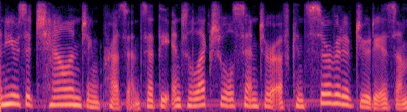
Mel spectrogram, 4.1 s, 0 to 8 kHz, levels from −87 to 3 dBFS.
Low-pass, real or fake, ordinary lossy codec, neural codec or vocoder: 7.2 kHz; real; Opus, 16 kbps; none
